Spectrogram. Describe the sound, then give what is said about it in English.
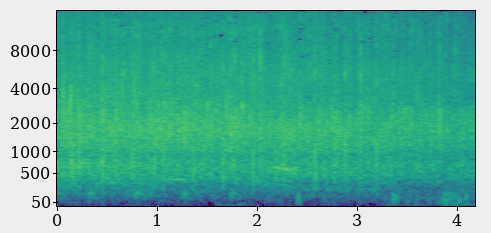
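An audience claps their hands together, a dense, steady wash of applause from many people that holds at an even loudness for several seconds, fading slightly toward the end. “Come on, clap your hands.”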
